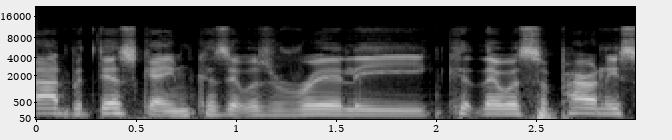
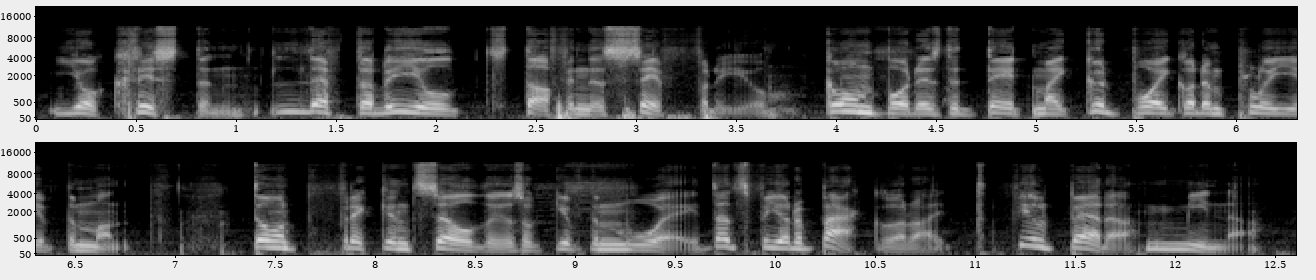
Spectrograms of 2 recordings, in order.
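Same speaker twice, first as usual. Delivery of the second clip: clumsy, bad put-on Russian accent; 2 semitones higher than usual. Attempting an accent he says he is terrible at, the speaker does a bad Russian accent. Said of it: "the mindset of a Russian".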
